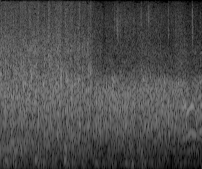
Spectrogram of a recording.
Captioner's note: applause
